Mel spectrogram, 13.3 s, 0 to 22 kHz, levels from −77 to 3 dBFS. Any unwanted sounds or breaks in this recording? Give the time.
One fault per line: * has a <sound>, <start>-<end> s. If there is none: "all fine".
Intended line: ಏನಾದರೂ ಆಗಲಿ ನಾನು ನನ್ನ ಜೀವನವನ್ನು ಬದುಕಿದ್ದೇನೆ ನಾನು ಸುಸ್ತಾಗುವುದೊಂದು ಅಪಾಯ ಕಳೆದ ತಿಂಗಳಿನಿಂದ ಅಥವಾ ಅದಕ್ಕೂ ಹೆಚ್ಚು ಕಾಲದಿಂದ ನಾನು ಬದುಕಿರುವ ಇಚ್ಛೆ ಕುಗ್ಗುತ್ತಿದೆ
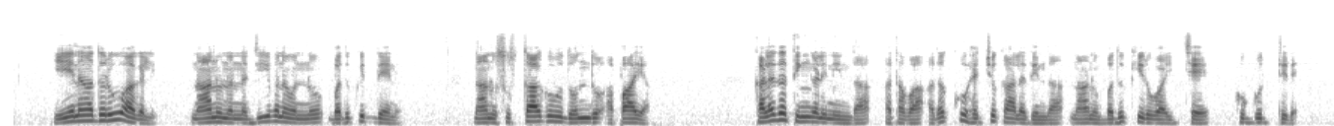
all fine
